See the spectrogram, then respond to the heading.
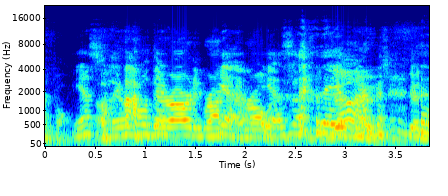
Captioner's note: laughing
